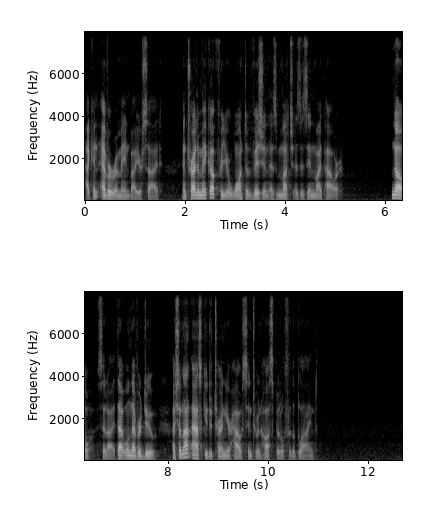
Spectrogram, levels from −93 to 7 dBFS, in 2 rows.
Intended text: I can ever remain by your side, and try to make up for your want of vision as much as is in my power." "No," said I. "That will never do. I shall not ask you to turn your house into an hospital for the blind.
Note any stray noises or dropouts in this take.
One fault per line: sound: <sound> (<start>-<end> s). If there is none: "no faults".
no faults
